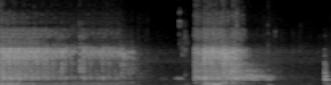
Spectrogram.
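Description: Rapid gunfire from a powerful shotgun in the first-person shooter Marathon: Squadron. It comes as a loud sustained burst, a short pause and a second burst, then a brief final blast.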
